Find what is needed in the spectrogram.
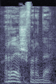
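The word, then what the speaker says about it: Rashford: Во-первых, чумовая форма Решфорда или Рашфорда, как правильно? – Решфорда. – Решфорда. Да, произносит Решфорд.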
